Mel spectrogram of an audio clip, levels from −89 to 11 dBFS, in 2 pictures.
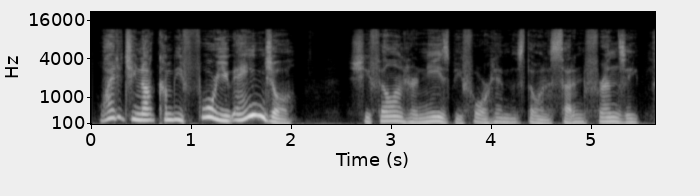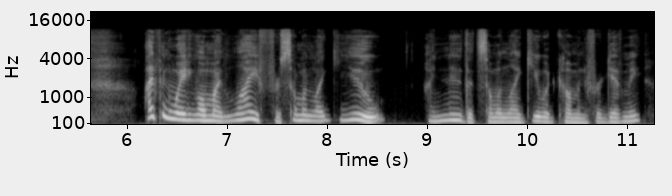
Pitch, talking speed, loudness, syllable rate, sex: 170 Hz, 235 wpm, -17 LUFS, 6.1 syllables/s, male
